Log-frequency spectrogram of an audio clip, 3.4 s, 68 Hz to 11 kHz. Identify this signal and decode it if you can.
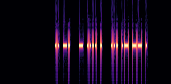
Morse code, heard as a keyed tone, about 44 wpm, 700 Hz. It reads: IN THE SAME
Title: Sets of 3 Words 45wpm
